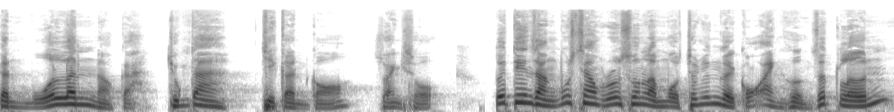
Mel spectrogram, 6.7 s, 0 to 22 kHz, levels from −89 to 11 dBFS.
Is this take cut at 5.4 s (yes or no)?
no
